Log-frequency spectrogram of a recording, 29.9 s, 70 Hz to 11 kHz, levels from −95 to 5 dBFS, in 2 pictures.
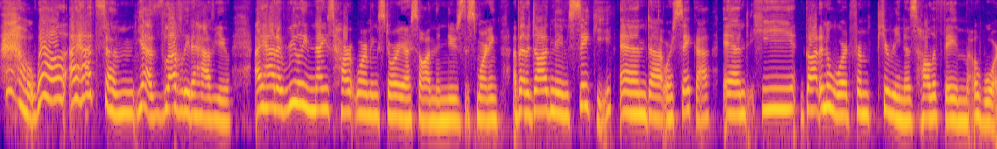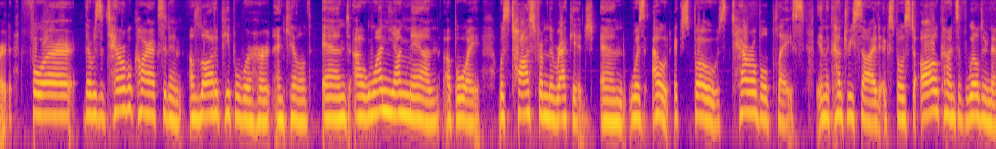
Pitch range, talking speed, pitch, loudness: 195-245 Hz, 175 wpm, 220 Hz, -11 LUFS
